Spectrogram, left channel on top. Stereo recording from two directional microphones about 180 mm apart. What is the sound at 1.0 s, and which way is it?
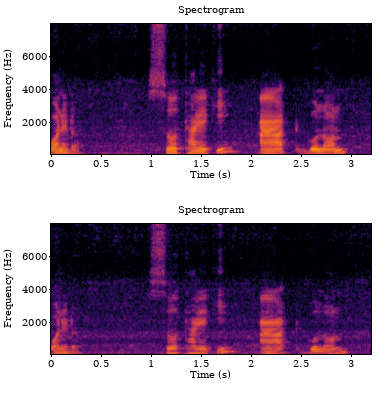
Speech, 75° left (ahead or behind).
